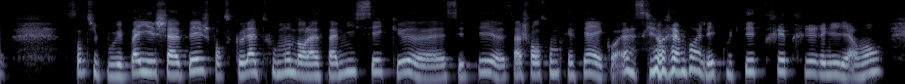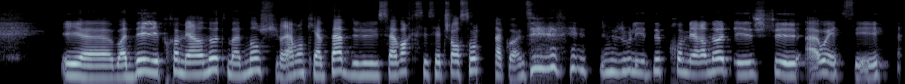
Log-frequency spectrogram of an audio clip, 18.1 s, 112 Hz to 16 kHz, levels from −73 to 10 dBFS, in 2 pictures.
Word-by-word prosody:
toute - - -29 0.6
façon, 225 - -7
tu 225 -2 -10
pouvais 180 -2 -4
pas 220 +5 +2
y 225 0 0
échapper. 220 +2 +2
Je 255 - -7
pense 190 -3 -9
que 195 - -4
là, 225 +2 +2
tout 225 0 -13
le 210 - -6
monde 230 -1 -2
dans 195 -1 +1
la 185 0 +1
famille 195 +5 -3
sait 235 0 -6
que, 195 -8 -3
heu, - - -10
c'était, 180 +6 -7
heu, - - -12
sa 170 - -3
chanson 200 +2 -4
préférée, 200 -2 -3
quoi. - - -6
Parce 235 -4 -3
que 235 - -3
vraiment, 250 +1 +2
elle 230 -6 -4
écoutait 205 +3 -6
très, 235 0 -4
très 225 -2 -7
régulièrement. 200 +3 -3 0.8
Et 190 -1 +6
heu, 165 0 +5
bah, 175 0 +5
dès 235 +8 +6
les 220 -1 +5
1res 205 -3 +3
notes 260 +1 +4
maintenant, 205 +6 0
je 255 - -7
suis 220 -7 -10
vraiment 190 +7 +2
capable 220 +4 +5
de 195 0 -1
savoir 195 +5 +3
que - - -17
c'est 210 - -6
cette 205 0 -4
chanson 220 +4 +2 0.2
là, 185 - +2
quoi. 160 +3 -5
C'est 285 +5 +1
c'est 270 -3 -6
si 250 +1 -35
tu - - -7
me 235 0 -2
joues 240 - -4
les 230 -3 -4
2 245 +4 -3
premières 220 -4 +1
notes 250 +3 +4
et 200 +1 -1
je 195 - -4
fais: 195 -4 +2
«Ah - - +2
ouais, 210 -3 +1
c'est» 195 - -6
215 Hz, 230 wpm, -23 LUFS, 195-235 Hz, 0.8 s, Et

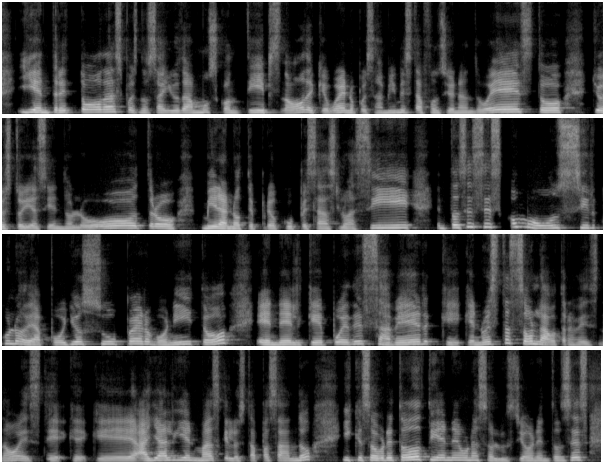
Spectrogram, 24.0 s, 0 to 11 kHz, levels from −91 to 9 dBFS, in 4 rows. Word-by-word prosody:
y, 225 -1 +4
entre 205 0 +3
todas, 245 +4 +2
pues, 215 -4 -5
nos 185 0 -7
ayudamos 185 +2 -1
con 175 -3 -4
tips, 200 0 -1
¿no? 185 +5 0
De 220 -3 0
que: 180 - -5
"Bueno, 190 0 0
pues, 160 0 -10
a 170 - -7
mí 185 +2 -4
me 205 - -1
está 195 -2 -4
funcionando 170 -1 -4
esto, 245 -2 +4 0.3
yo 205 - +3
estoy 180 -2 -2
haciendo 165 -1 -5
lo 160 +2 -3
otro. 215 -1 +3 0.2
Mira, 200 -2 +6
no 180 0 +1
te 180 0 -7
preocupes, 175 +1 -6
hazlo 165 -1 -4
así". 250 +11 +1 0.3
Entonces, 270 - +1
es 330 0 -1
como 340 -8 0
un 240 +2 +1
círculo 255 0 -2
de 185 -3 +3
apoyo 190 +6 0
superbonito 235 - 0 0.3
en 190 -1 +3
el 180 -1 +2
que 190 0 +1
puedes 215 +6 0
saber 220 +3 +1
que 180 -4 -7
que 180 -1 -3
no 200 +5 0
estás 315 +9 -2
sola 245 -8 +4
otra 180 -1 -7
vez, 165 0 -8
¿no? 185 +4 -3
Este, 180 -2 -7
que 175 -1 -8
que 175 0 -2
hay 195 +3 +3
alguien 225 0 +2
más 205 +1 0
que 205 - -5
lo 180 - -3
está 180 0 -8
pasando 190 +7 -2 0.3
y 225 -3 -3
que, 225 +1 -2
sobre 220 0 +3
todo, 260 +5 +6
tiene 235 -4 +1
una 220 -1 0
solución. 175 -2 -4
Entonces, 185 +8 -2
200 Hz, 170 wpm, -21 LUFS, 180-235 Hz, 0.3 s, Mira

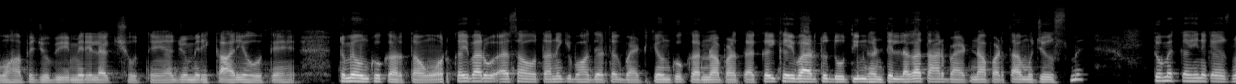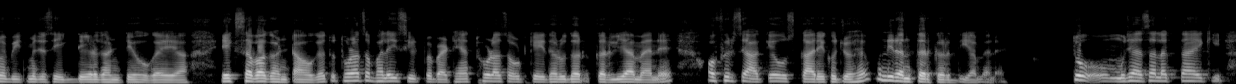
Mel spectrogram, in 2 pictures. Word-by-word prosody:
वहाँ 100 0 -1
पे 110 - -2
जो 105 0 -3
भी 105 +1 -2
मेरे 105 0 +1
लक्ष्य 105 -1 -2
होते 100 0 -6
हैं 100 - -3
या 105 - -2
जो 110 - +1
मेरे 110 0 0
कार्य 105 +1 +3
होते 105 -1 -2
हैं, 105 -1 -5 0.4
तो 150 - +5
मैं 150 0 +9
उनको 140 0 +5
करता 110 -4 0
हूँ 105 +1 +1
और 125 0 -1
कई 145 +1 +4
बार 145 -1 +4
वो 145 - +2
ऐसा 125 +2 +1
होता 125 -1 0
है 120 - 0
ना 130 - +1
कि 130 0 -5
बहुत 115 -1 -2
देर 115 -1 +1
तक 120 - 0
बैठ 105 -1 -4
के - - 0
उनको 115 +1 +2
करना 110 0 +2
पड़ता 110 0 -1
है, 110 - +2
कई-कई 140 +1 +5
बार 130 -2 +7
तो 140 - +4
2-3 125 +1 +3
घंटे 125 +2 +3
लगातार 130 +1 +3
बैठना 115 +1 -1
पड़ता 115 0 -2
है 115 - +3
मुझे 115 -1 -1
उसमें। 115 - -3 0.7
तो 170 - +2
मैं 170 0 0
कहीं 150 -2 +1
न 150 - +2
कहीं 140 -1 0
उसमें 135 +1 -2
बीच 120 -1 -5
में 125 - -1
जैसे 120 +1 -4
1 110 0 -7
डेढ़ 115 -1 +1
घंटे 110 -1 -2
हो 110 -2 -2
गए 105 0 -1
या 105 0 -3 0.4
1 145 0 +3
सवा 145 -1 +5
घंटा 120 -5 -1
हो 110 -1 -1
गया 125 +4 -2
तो - - -8
थोड़ा-सा 175 +1 +1
भले 150 0 +1
ही 150 - 0
सीट 140 -2 -6
पे 135 - -3
बैठे 120 0 -4
हैं, 130 - -2
थोड़ा-सा 140 -2 -1
उठ 125 -1 -5
के 130 - -2
इधर-उधर 120 0 -1
कर 120 -2 0
लिया 120 +2 +2
मैंने 105 +1 -3 0.4
और 175 - +2
फिर 180 -2 -1
से 150 - -4
आके 130 +2 -2
उस 145 -1 -2
कार्य 120 -2 +2
को 130 +2 -2
जो 120 0 -1
है, 140 +6 -1
वो 240 -3 -4
निरंतर 145 -8 +4
कर 110 -1 0
दिया 105 +2 -9
मैंने। 115 +2 -15 0.7
तो 200 -7 +1
मुझे 145 +3 -1
ऐसा 160 +3 -1
लगता 160 0 -3
है 155 -1 -2
कि 155 +1 -13
125 Hz, 250 wpm, -21 LUFS, 110-145 Hz, 0.7 s, मैं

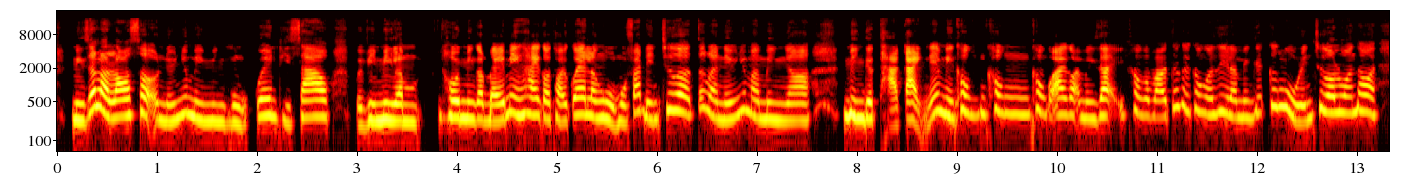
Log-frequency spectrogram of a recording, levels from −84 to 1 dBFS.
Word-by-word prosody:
mình 235 -1 +1
rất 380 +3 +6
là 335 - +8
lo 270 +2 +6
sợ 315 - +2
nếu 225 0 -3
như 295 +4 -2
mình 245 -5 0
mình 220 -1 -3
ngủ 205 -3 -3
quên 275 0 +1
thì 215 -4 -10
sao? 265 +4 +3 0.3
Bởi 195 - -5
vì 235 - +1
mình 235 0 +4
là 230 - +4 0.4
hồi 265 -1 +5
mình 250 -1 +1
còn 240 -1 +1
bé 225 +2 +3
mình 300 -2 +1
hay 295 -1 +2
có 250 -2 0
thói 225 -2 -3
quen 295 +3 +2
là 275 - +1
ngủ 250 -5 0
một 225 -1 -5
phát 330 0 -1
đến 245 -1 -4
trưa, 345 -2 +2
tức 390 - -5
là 280 - -1
nếu 240 +1 -2
như 340 - -3
mà 280 -6 -2
mình, 240 -1 -2
ờ, 235 0 -1 0.3
mình 270 -2 +3
được 250 -1 +3
thả 185 +1 -2
cảnh 245 -1 +4
ấy, 320 +6 -2
mình 285 -6 0
không 310 -4 -3
không 300 -3 -5
không 325 -2 -5
có - - -1
ai 295 - +3
gọi 285 -3 -2
mình 250 -1 -5
dậy, 280 -1 +2
không 320 -5 -5
có 275 - -5
báo 265 0 -1
thức 405 - -3
hay 345 - -7
không 345 -3 -5
có 290 -1 -4
gì 330 +1 -3
là 270 -2 -3
mình 260 -1 -5
sẽ 315 - -8
cứ 420 - -1
ngủ 260 - 0
đến 230 +4 -3
trưa 325 -3 +1
luôn 320 0 -2
thôi. 330 -3 +2
270 Hz, 315 wpm, -22 LUFS, 240-310 Hz, 0.4 s, là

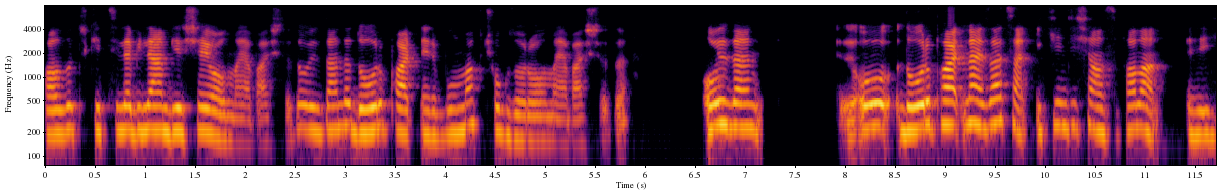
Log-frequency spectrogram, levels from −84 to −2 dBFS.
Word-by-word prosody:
fazla 195 +3 -1
tüketilebilen 210 0 -1
bir 205 0 +2
şey 205 -1 0
olmaya 150 -5 -4
başladı. 155 +9 -10
O 220 - -2
yüzden 215 +2 -3
de 235 -4 -1
doğru 210 +3 +3
partneri 190 -3 -1
bulmak 210 +6 -3
çok 200 -3 -5
zor 165 -2 -5
olmaya 160 -2 -6
başladı. 145 +1 -9 0.7
O 225 +3 +5
yüzden, 230 -3 +2 0.9
o 465 0 +5
doğru 225 +3 +6
partner 250 0 +5
zaten 260 +1 0
2'nci 230 +3 -7
şansı 205 -4 -4
falan, 215 +2 0 0.3
eee, 185 -1 -4
210 Hz, 135 wpm, -21 LUFS, 190-230 Hz, 0.9 s, doğru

